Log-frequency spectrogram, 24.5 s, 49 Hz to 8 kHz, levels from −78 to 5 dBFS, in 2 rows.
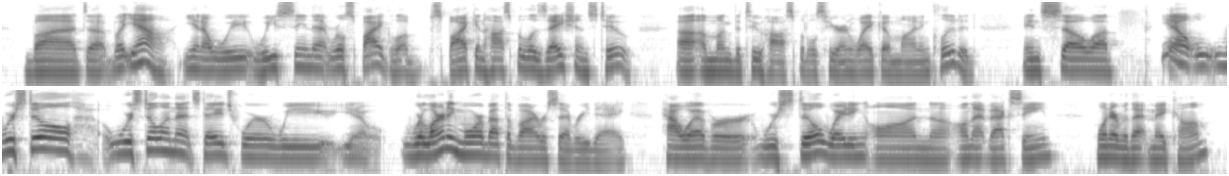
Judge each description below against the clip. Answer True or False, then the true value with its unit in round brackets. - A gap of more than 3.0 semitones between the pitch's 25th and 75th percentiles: True (4.1 semitones)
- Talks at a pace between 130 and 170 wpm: True (155 wpm)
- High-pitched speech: False (130 Hz)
